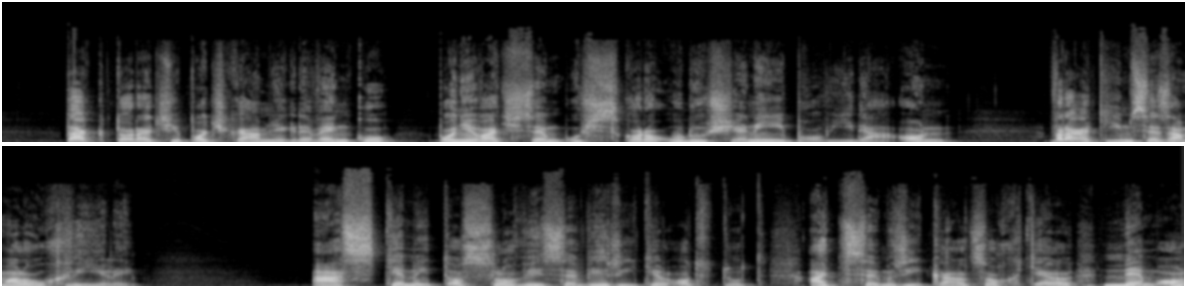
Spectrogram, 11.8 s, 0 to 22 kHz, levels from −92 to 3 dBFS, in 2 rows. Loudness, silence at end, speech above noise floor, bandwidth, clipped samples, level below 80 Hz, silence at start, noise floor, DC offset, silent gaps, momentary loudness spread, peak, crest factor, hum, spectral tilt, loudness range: -19 LUFS; 0 s; 49 dB; 18 kHz; under 0.1%; -50 dBFS; 0.35 s; -68 dBFS; under 0.1%; none; 10 LU; 0 dBFS; 20 dB; none; -5 dB/octave; 2 LU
